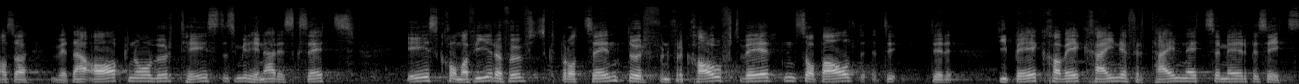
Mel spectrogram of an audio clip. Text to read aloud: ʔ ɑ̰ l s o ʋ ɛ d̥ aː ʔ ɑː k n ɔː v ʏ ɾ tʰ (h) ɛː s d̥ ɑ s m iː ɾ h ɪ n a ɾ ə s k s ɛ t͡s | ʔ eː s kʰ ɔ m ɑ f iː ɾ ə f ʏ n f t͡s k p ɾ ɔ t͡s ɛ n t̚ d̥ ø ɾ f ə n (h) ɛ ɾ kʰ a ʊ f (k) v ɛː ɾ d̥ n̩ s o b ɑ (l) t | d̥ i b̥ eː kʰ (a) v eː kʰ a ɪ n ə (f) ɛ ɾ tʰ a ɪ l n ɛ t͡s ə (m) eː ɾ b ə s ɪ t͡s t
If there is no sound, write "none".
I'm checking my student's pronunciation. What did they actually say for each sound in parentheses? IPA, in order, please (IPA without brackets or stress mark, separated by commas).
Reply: h, f, t, l, ɑ, f, m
